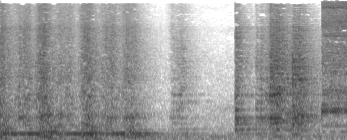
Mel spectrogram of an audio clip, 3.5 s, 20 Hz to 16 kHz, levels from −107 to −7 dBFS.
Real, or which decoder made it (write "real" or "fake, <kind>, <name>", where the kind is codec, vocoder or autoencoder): real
